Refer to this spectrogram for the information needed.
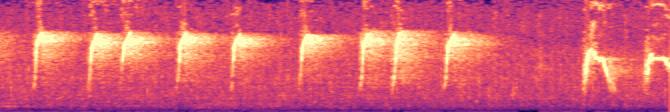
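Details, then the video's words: [['Trotolan songbird in a training recording for songbirds, song in an aggressive, long, rough, continuous shooting style: a series of short, very high, sharp notes repeated about every quarter second, then two higher downslurred whistles.']] "Masteran Burung Trotolan Jahat Tembakan Panjang Kasar Ngedur"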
